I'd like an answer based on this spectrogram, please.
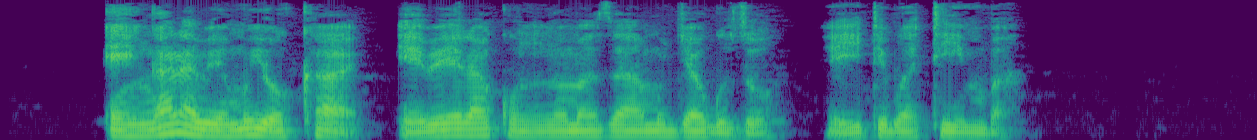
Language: Ganda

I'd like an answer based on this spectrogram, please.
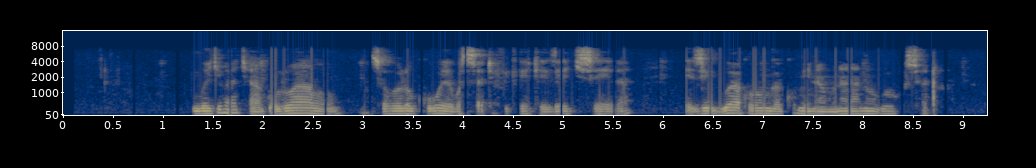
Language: Ganda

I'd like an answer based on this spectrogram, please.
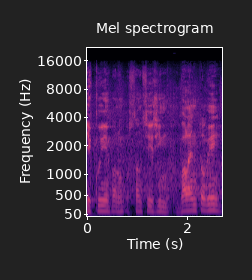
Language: Czech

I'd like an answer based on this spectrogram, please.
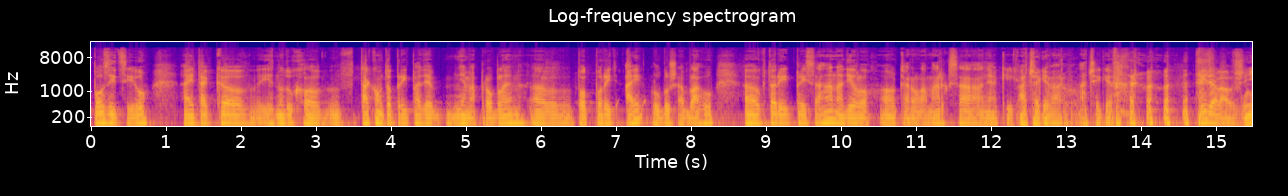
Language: Slovak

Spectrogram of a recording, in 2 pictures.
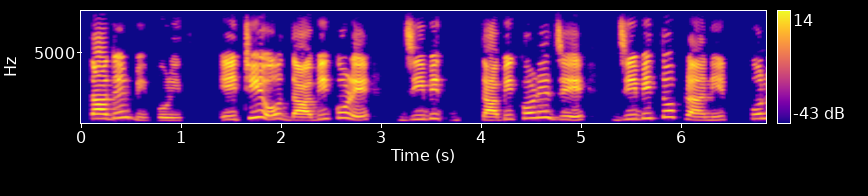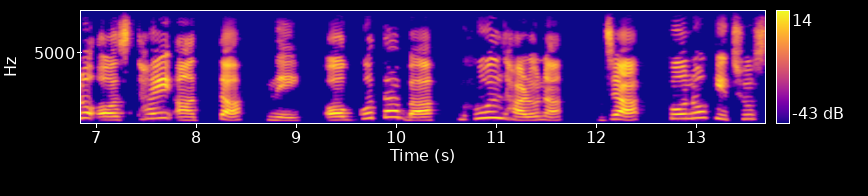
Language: Bangla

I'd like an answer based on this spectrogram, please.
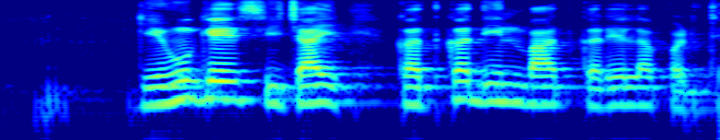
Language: Chhattisgarhi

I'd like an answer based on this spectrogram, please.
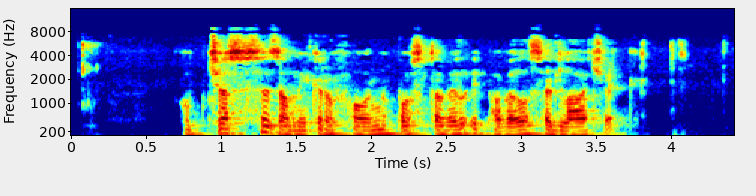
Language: Czech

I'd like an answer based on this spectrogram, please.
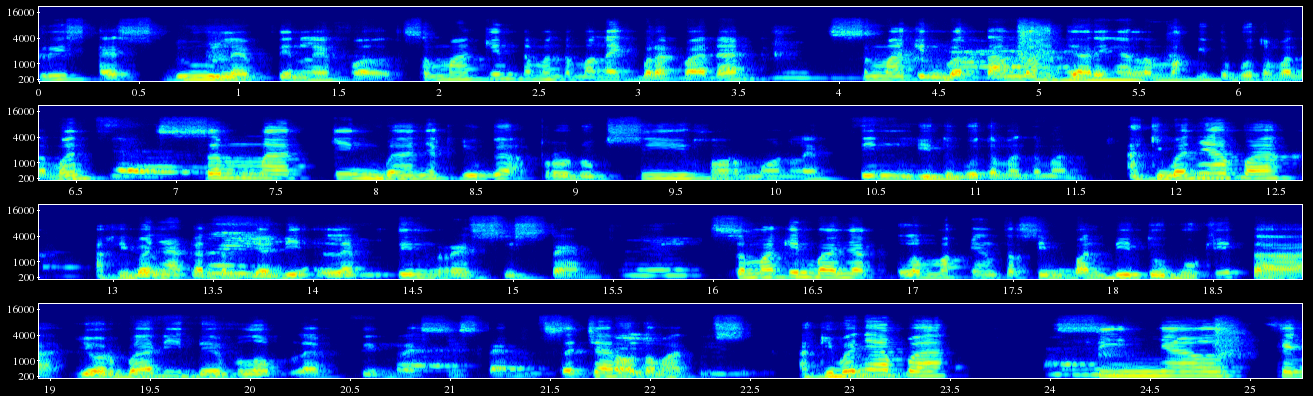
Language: Indonesian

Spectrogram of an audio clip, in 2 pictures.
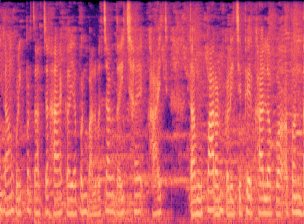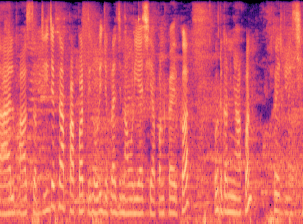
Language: Maithili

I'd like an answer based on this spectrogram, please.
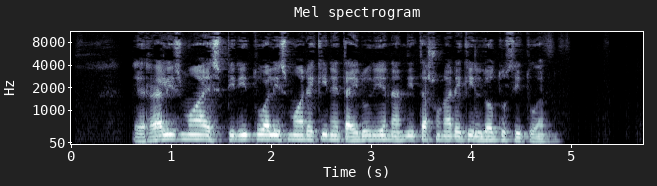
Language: Basque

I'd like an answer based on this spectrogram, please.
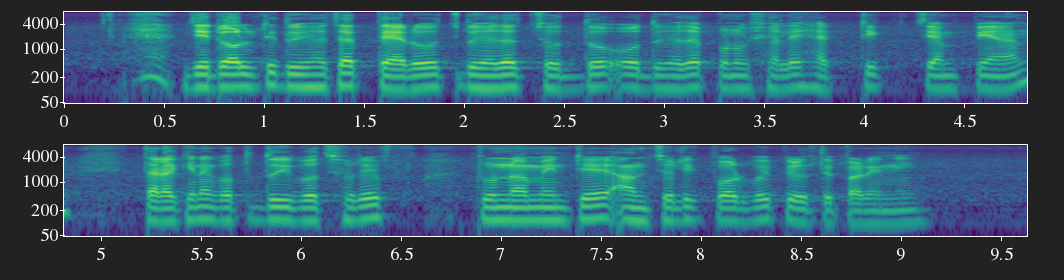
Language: Bangla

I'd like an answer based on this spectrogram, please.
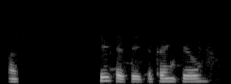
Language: Punjabi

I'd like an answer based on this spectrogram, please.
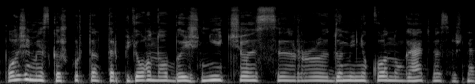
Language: Lithuanian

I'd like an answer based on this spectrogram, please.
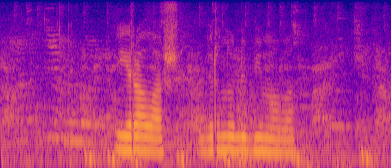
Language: Russian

